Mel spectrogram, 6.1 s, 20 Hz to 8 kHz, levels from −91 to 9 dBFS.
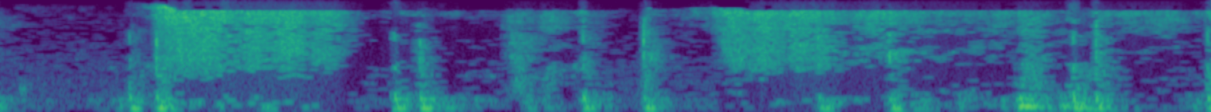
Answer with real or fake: real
